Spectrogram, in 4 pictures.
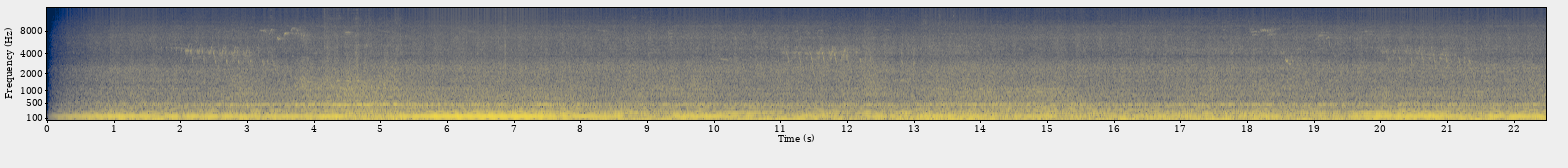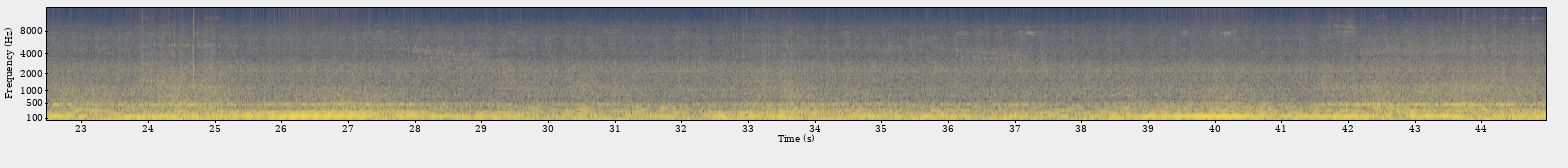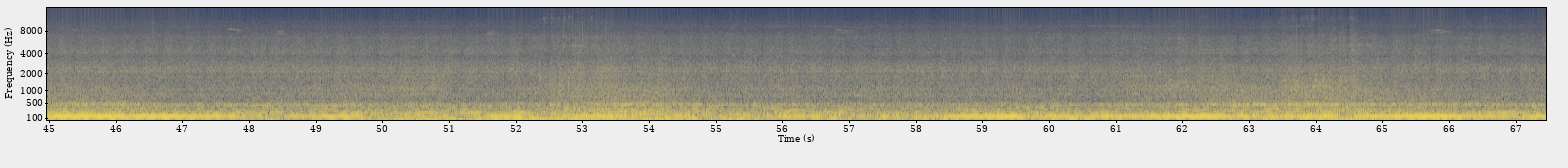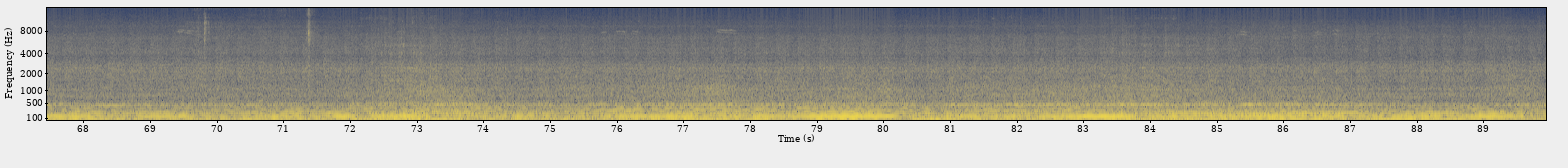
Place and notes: the resonant poles of the Pohorje ropeway can be heard all over the place. it also seems to be a popular place for downhill bikers, many of them are rushing down the hills. nature is in a rather bad shape here.
(SD702, DPA4060)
